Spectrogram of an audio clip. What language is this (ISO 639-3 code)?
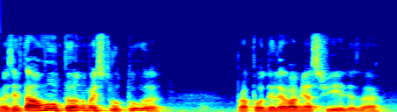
por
